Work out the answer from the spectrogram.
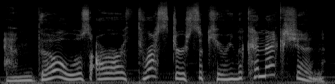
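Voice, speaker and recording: A woman playing a determined, clever teenage alien girl cadet in an animated game. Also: sits high, a little slow, soft background music, exaggerated voice.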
